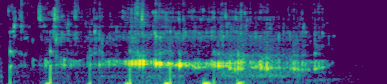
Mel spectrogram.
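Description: Cold wine poured into a glass for another player in a wine-guessing game, a steady liquid stream with rhythmic low glugs about three times a second, rising slightly in pitch as the glass fills, then stopping abruptly after two and a half seconds.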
